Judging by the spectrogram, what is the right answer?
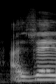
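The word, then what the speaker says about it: Aje: She is the daughter of Olokun, so she also goes by Ajay Olokun, but that's how you spell it, A-J-E.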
